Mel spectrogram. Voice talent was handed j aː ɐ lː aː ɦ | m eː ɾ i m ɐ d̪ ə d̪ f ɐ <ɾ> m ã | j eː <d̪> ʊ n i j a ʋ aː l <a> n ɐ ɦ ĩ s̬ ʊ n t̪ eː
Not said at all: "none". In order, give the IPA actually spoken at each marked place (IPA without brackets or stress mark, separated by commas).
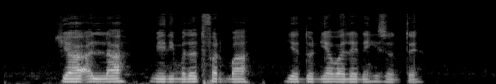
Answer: ɾ, d̪, e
